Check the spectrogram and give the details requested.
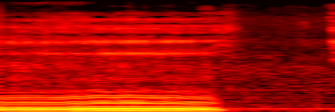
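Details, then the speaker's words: One long, loud, low rumbling snore on inspiration, then quiet: a sleeping Rottweiler snoring heavily; the owner jokes about sleep apnea, unconfirmed. "This little punk was snoring so bad last night. Him, I had to sleep on the couch."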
